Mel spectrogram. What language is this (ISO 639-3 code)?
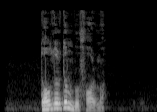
tur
